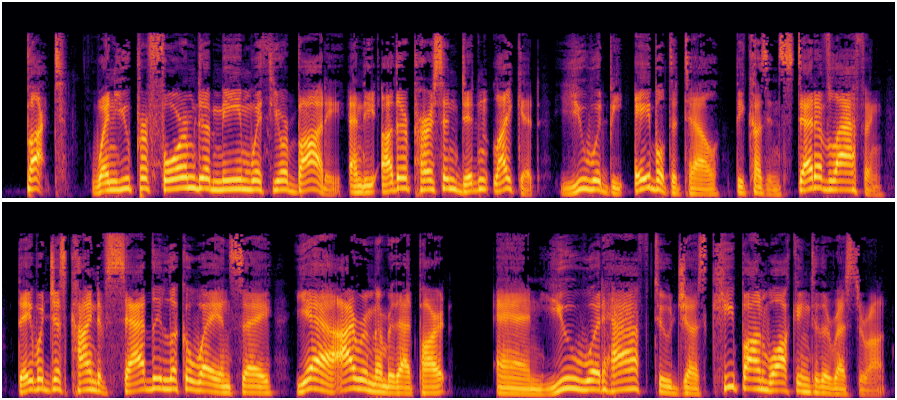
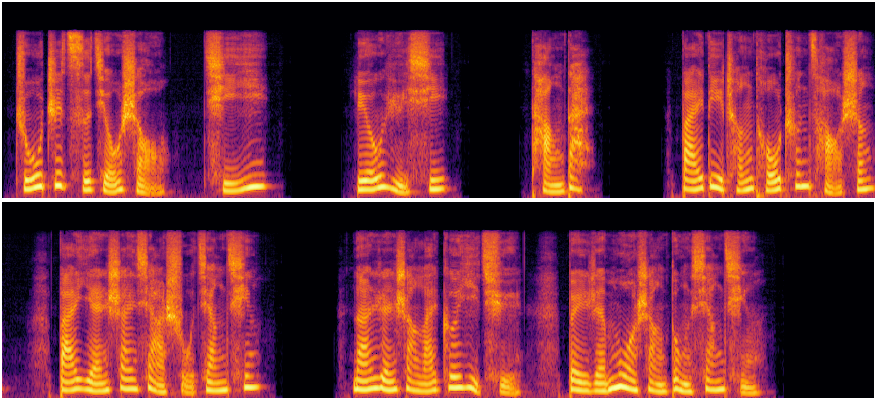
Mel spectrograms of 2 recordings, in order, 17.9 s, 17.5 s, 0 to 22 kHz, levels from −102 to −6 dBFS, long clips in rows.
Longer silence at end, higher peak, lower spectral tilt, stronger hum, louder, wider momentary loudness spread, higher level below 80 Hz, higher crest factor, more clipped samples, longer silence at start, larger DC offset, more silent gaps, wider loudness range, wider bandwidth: second, 0.15 s vs 1.15 s; about the same, -2 dBFS vs -2 dBFS; about the same, -5.5 dB/octave vs -4.5 dB/octave; neither; second, -18 LUFS vs -15 LUFS; about the same, 8 LU vs 9 LU; second, -56 dBFS vs -46 dBFS; about the same, 16 dB vs 14 dB; neither; about the same, 0.25 s vs 0.15 s; neither; second, none vs 2.91-3.40 s, 4.69-5.18 s, 6.09-6.60 s, 11.55-12.05 s; about the same, 3 LU vs 2 LU; about the same, 12 kHz vs 12 kHz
